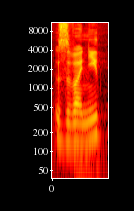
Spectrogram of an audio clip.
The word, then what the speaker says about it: звонит: Феномен звонит по средам, приняв договор по годам.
